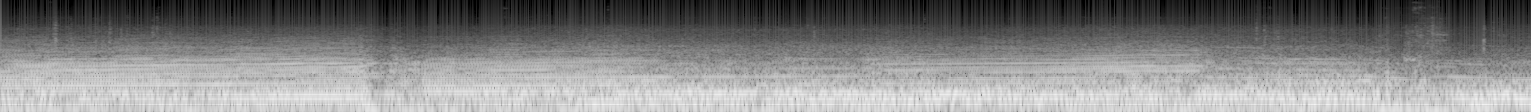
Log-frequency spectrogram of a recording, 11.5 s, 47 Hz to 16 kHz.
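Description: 2015 Mustang GT's 5.0-litre V8 with a Borla ATAK exhaust, heard from inside the cabin, pulling hard under full throttle with revs climbing. A quick upshift about three seconds in briefly drops the sound before the revs climb again.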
